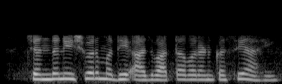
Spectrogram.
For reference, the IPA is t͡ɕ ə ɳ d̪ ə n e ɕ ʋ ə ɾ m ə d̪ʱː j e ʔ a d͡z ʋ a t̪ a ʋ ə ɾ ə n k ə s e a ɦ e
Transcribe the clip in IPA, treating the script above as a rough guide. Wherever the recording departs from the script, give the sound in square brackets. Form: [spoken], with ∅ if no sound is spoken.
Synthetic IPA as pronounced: t͡ɕ ə [n] d̪ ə n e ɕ ʋ ə ɾ m ə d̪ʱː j e ʔ a d͡z ʋ a t̪ a ʋ ə ɾ ə [ɳ] k ə s e a ɦ e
